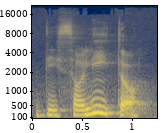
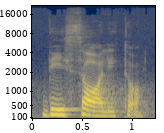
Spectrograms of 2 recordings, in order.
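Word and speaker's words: di solito: A lot of learners pronounce the solito which means usually as doito but it's actually dissolito dito.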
